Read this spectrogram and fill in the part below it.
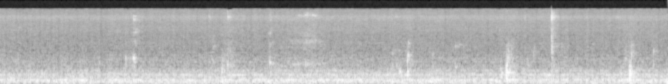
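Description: A man sips and swallows a drink.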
